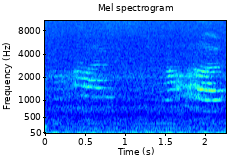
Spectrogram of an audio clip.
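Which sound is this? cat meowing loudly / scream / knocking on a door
cat meowing loudly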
